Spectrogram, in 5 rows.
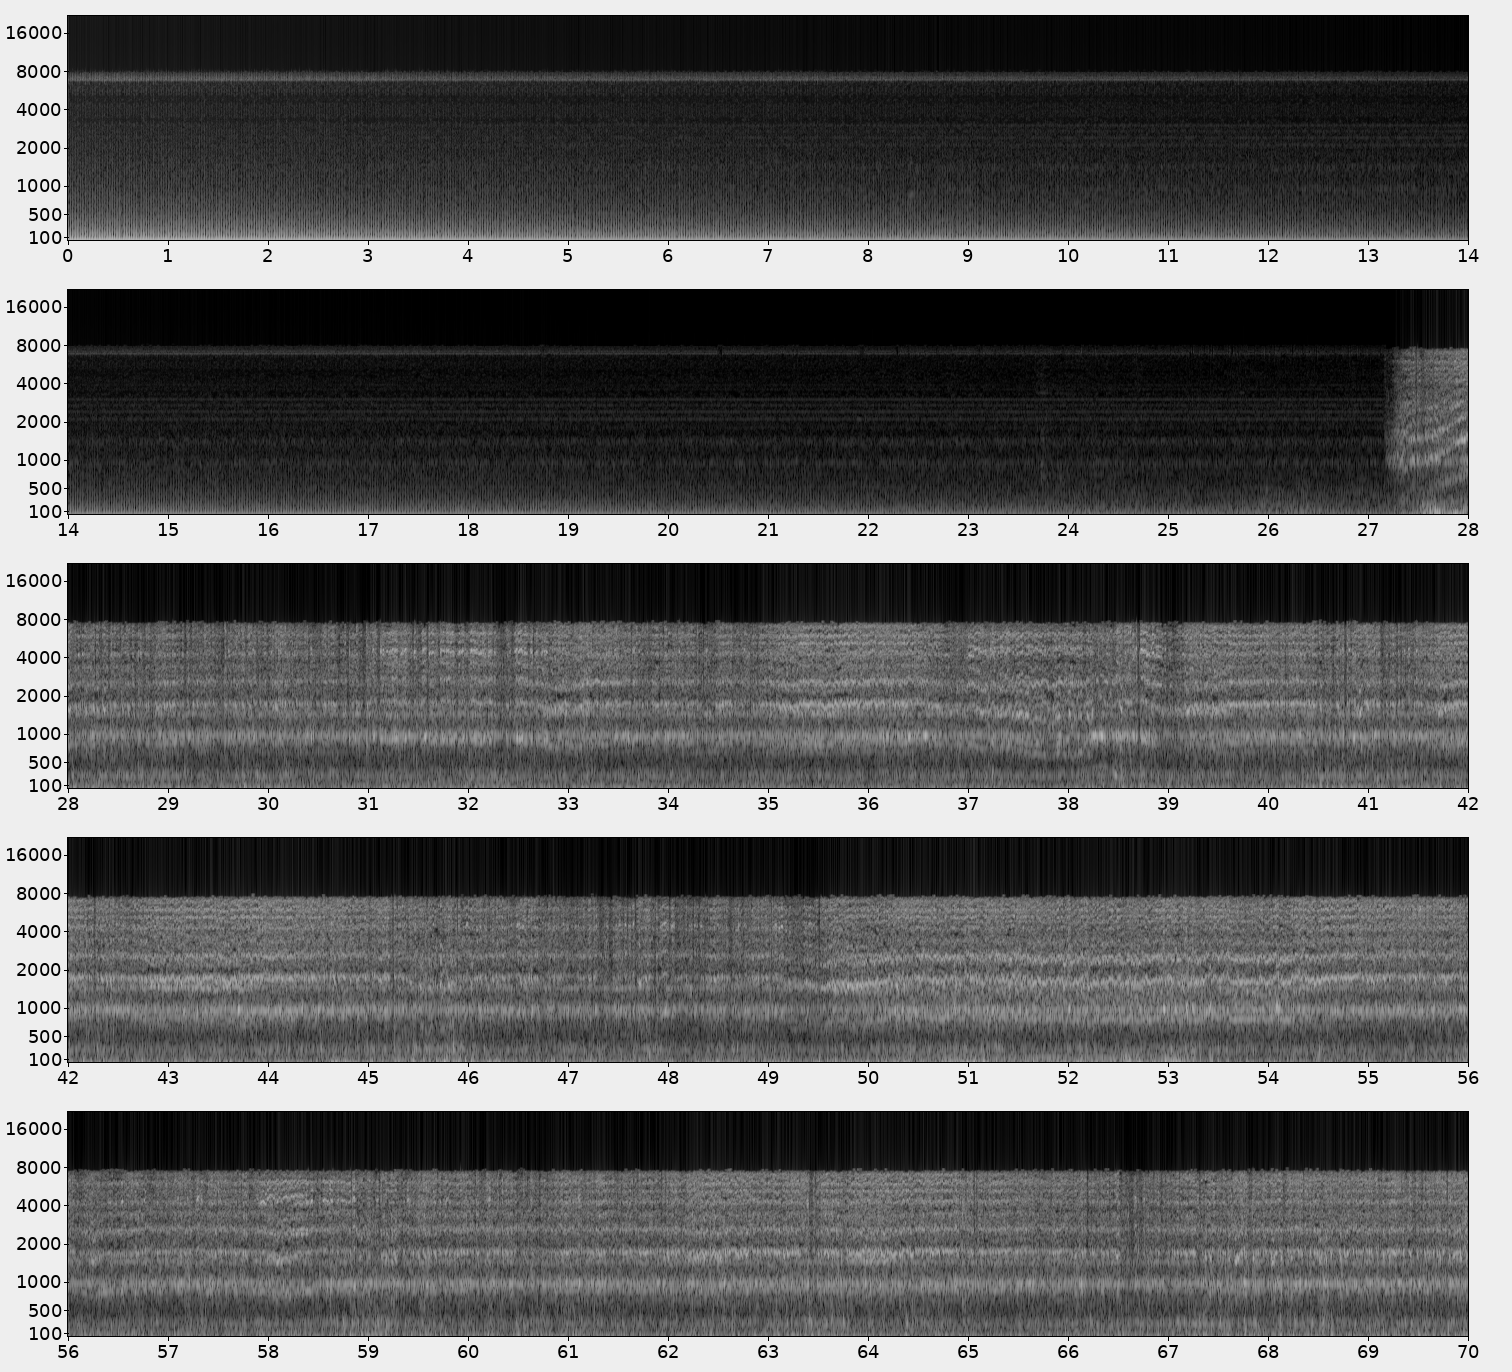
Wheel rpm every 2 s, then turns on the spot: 0, 0, 0, 0, 0, 0, 0, 0, 0, 0, 0, 0, 0, 50, 220, 230, 230, 230, 210, 220, 230, 220, 230, 230, 220, 190, 190, 210, 230, 230, 230, 230, 230, 230, 230.
none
